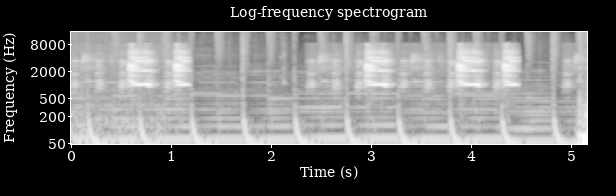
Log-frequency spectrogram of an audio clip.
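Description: A hen clucks in four short, loud bursts at a regular rhythm, set against a steady pitched musical backing of repeated falling tones.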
